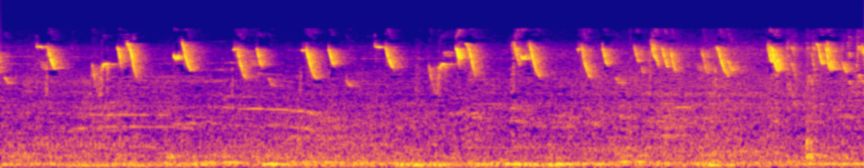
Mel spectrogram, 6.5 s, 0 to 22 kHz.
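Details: Canary on 31 December 2022 singing continuous high, bright, downward-slurred chirps in quick repeated groups, several per second, above faint low hum.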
